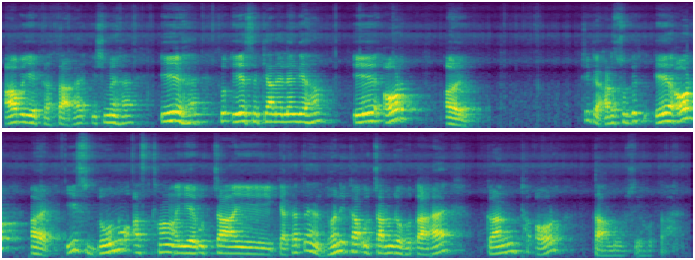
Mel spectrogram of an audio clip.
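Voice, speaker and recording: Guy teaching sanskrit grammar, kinda high voice, recites rules then quizzes himself, roomy echo. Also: animated, a bit bright. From Bihar, India. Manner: recites rules slowly, then asks and answers his own questions. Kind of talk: classroom lesson explaining Sanskrit rules.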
